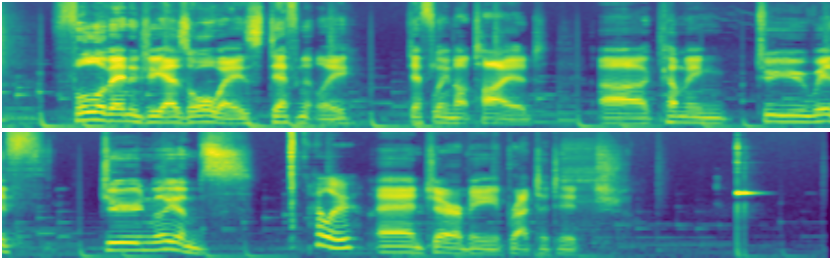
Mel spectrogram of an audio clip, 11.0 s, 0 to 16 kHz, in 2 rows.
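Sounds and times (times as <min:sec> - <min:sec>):
speech: 0:00.5 - 0:09.7
bright glass clink: 0:10.4 - 0:10.8.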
